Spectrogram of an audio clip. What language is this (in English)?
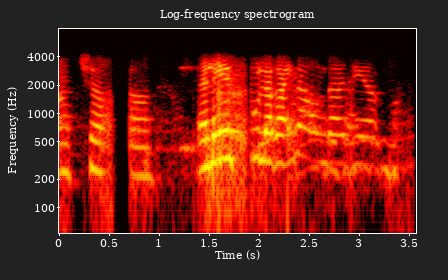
Sindhi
